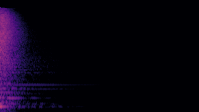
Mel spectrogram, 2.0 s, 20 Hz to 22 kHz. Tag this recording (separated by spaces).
14x6 accent audix beyer breckner combo drum drums dynamic electrovoice kent layer layers ludwig mic microphone microphones mics multi reverb sample snare stereo technica velocity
